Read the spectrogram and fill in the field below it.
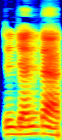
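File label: "jejantas", Malay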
